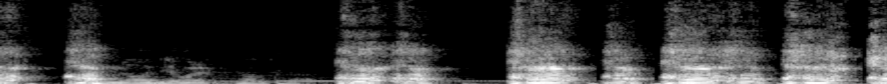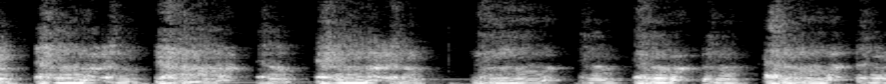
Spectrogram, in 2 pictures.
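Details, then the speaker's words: Habit cough (somatic cough syndrome): a repetitive barking cough in a child that is absent once asleep, which is the diagnostic criterion. "the repetitive barking cough that is not present once the child is asleep is the diagnostic criteria while cough may interfere with falling asleep the cough gone once asleep is the diagnostic C"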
